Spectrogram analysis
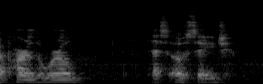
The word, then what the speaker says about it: Osage: but in my part of the world that's oage oage rub that's how we're pronounce it over in this part of the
